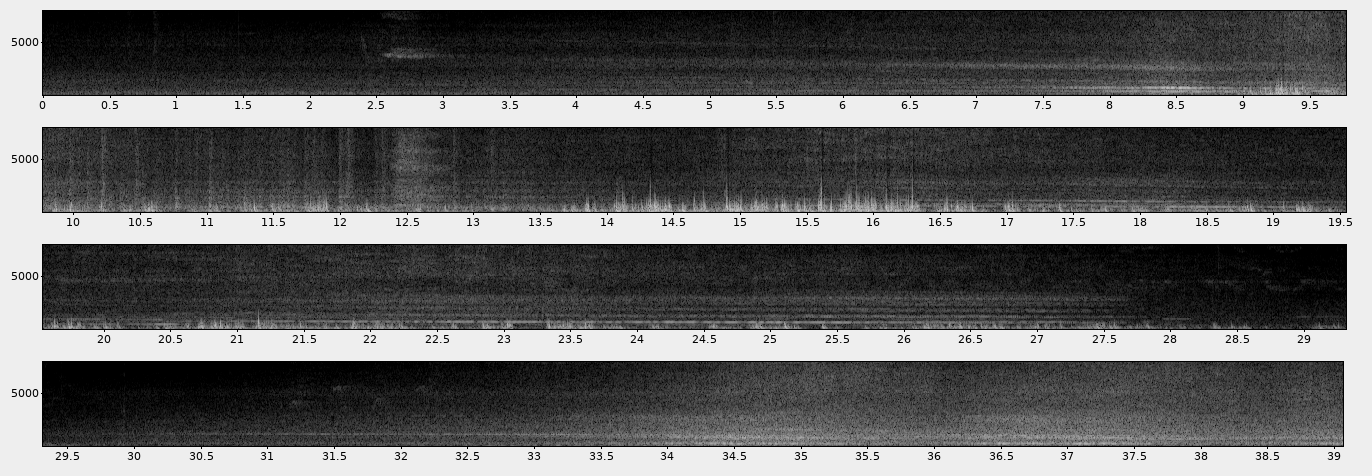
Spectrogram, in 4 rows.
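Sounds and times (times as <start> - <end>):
train motor whine: 5.2 - 10.6
train wheels clacking: 8.3 - 16.4.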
